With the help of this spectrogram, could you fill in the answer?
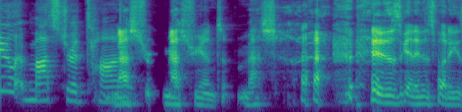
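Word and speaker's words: Mastrantonio: Mastratan Master. It is funny you say that. It is Mary hard. Elizabeth. Master Antonio.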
